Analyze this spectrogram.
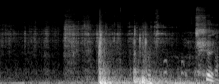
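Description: A bicycle lands hard on packed snow with a thud.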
